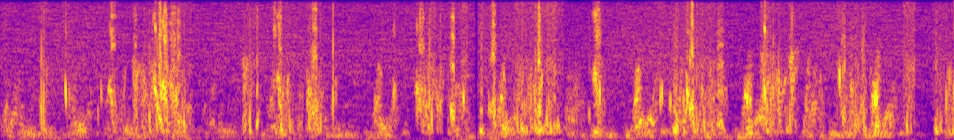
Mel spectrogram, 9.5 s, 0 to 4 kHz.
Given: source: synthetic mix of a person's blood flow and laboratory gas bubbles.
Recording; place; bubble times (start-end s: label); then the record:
Doppler ultrasound of blood flow; precordium
0.00-0.08 s: bubbles
0.37-0.47 s: bubbles
0.61-0.72 s: bubbles
0.96-1.26 s: bubbles
1.31-1.91 s: bubbles
2.42-2.61 s: bubbles
2.71-3.25 s: bubbles
3.30-3.39 s: bubbles
3.92-3.96 s: bubbles
4.14-4.43 s: bubbles
4.46-4.67 s: bubbles
4.77-4.99 s: bubbles
5.13-5.63 s: bubbles
5.87-6.05 s: bubbles
6.58-7.28 s: bubbles
7.59-7.98 s: bubbles
8.36-8.68 s: bubbles
9.03-9.14 s: bubbles
9.32-9.54 s: bubbles
From the record:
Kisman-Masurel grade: 342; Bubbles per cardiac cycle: rolling drumbeat, 9 or more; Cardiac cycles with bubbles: 100%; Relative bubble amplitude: moderate (0.250 to 0.450); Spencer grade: 3 (all of the cardiac periods contain showers or single bubble signals, but not dominating or overriding the cardiac motion signals); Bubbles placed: only in the low amplitude regions of the cardiac cycle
